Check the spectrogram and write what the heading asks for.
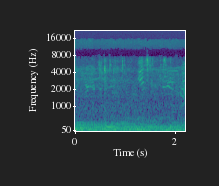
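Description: Outdoor park ambience: a steady low rumble with short bird chirps a few times, the clearest about a second and a half in.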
